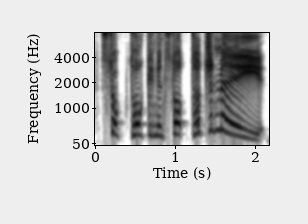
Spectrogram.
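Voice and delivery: high, insistent command; ordered. A narrator's reading. Tamlin cuts off the lover's apology, ordering. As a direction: order it sharply, pitch way up. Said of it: "Tamlin ordered".

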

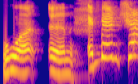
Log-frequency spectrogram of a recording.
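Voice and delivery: high, slow, gushing "What an adventure!"; mock gushing guest. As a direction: ham up the thrilled guest, stretching it out. Mocking guest's excursion excitement.

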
